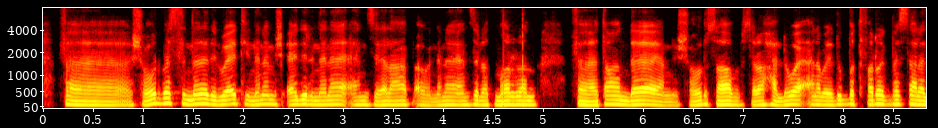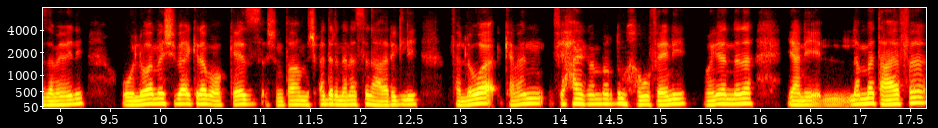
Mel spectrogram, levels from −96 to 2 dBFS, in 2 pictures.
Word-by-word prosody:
فشعور 110 +2 0
بس 155 -1 +1
إن 130 -1 +1
أنا 145 +1 +4
دلوقتي 130 +1 +1
إن 115 - -1
أنا 130 +2 0
مش 125 -4 -4
قادر 120 +3 +2
إن 115 -1 0
أنا 125 -1 -1
أنزل 115 -1 -2
ألعب 115 +1 -1
أو 105 - -3
إن 100 +1 -5
أنا 115 +1 -1
أنزل 115 +1 -1
اتمرن 115 +1 +1 0.3
فطبعًا 115 +3 +1
ده 120 +1 +4
يعني 100 -3 -3
شعور 110 +3 -2
صعب 120 -1 +3
بصراحة 110 +2 -2
اللي 110 +2 -1
هو 125 - +3
أنا 120 -1 0
ب 115 - 0
يا 110 - +2
دوب 125 +2 -1
باتفرج 130 -1 0
بس 130 +1 -2
على 125 -3 +3
زمايلي، 120 +7 +1 0.4
واللي 110 +3 +1
هو 140 +2 +4
ماشي 150 -1 0
بقى 140 -1 +3
كده 140 0 +2
بعكاز 130 +2 -1
عشان 110 -1 -7
طبعًا 120 +2 -1
مش 120 -1 -2
قادر 130 +1 0
إن 120 - +1
أنا 125 +1 +1
أسنِد 125 +1 -1
على 110 -2 0
رجلي 125 +3 -1 0.3
فاللي 110 +2 -2
هو 150 +3 +5
كمان 140 +7 -1
في 135 - -5
حاجة 145 +1 +2
كمان 135 +1 -2
برضه 140 +1 0
مخوفاني، 125 +2 0 0.2
وهي 120 +5 +1
إن 140 0 +2
أنا 150 +1 +3 0.3
يعني 115 +2 0 0.3
لمّا 140 +4 +2
اتعافى 140 +2 +2
120 Hz, 215 wpm, -23 LUFS, 115-135 Hz, 0.4 s, هو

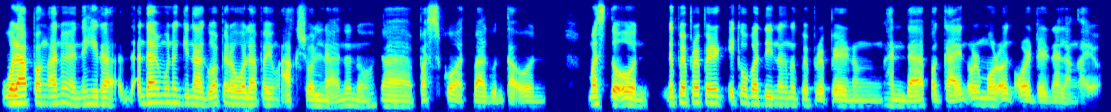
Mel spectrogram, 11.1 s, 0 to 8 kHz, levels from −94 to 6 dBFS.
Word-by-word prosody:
wala 155 0 +10
pang 155 -1 -1
ano 155 +3 +2
eh, 150 - -1
nahira 140 +1 -1 0.2
ang - - 0
dami 170 0 +7
mo 170 - -3
nang 165 - -2
ginagawa 140 -2 +2
pero 150 -1 0
wala 130 -1 +2
pa - - -4
yung 130 -1 -4
actual 115 +1 -2
na 105 -1 -4
ano 125 +4 -7
'no, 110 +3 -10
na 105 -2 -3
Pasko - - -1
at - - -7
Bagong 100 0 -2
Taon, 100 -1 -4 0.4
mas - - +2
doon. 125 -5 +3 0.2
Nagpe-prepare 160 0 +3
ikaw 170 - -1
ba 155 -1 +2
din 140 -1 -2
ang 135 - -3
nagpe-prepare 120 -3 -3
ng 105 -1 -12
handa, 110 -3 0
pagkain, - - -1
or 140 - 0
more 130 -1 0
on 125 - +1
order 105 -2 -2
nalang 95 -2 -7
kayo? 90 - -9
130 Hz, 215 wpm, -26 LUFS, 110-150 Hz, 0.4 s, wala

